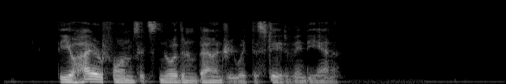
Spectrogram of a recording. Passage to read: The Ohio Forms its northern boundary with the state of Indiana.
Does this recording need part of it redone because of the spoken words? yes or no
no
